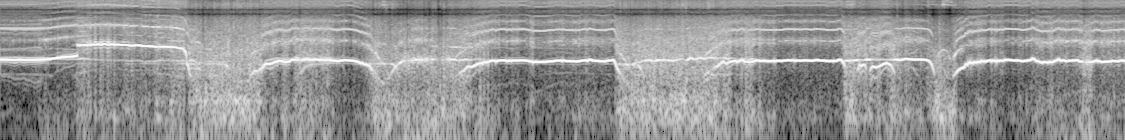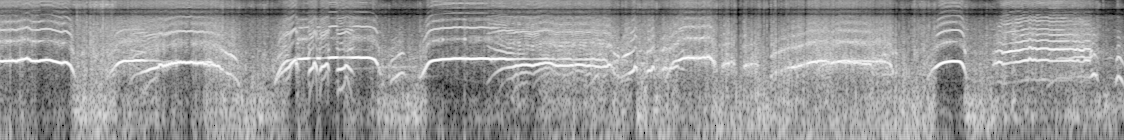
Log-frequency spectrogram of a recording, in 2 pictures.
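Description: Roller coaster riders screaming: long, high screams held for a second or two, one after another about every two seconds, over the rumble and rattle of a wooden coaster train running on its track.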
